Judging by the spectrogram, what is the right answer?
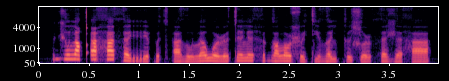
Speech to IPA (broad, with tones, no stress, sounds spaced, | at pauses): d͡ʒ o˦ l ɐ˦ qʼ e˦ h a˦ θ ɛ˨ rʲ a˨ p ʏ˨ t͡sʼ a˨ ð u˨ l ɐ˦ w o˨ ɭ ʏ˦ t e˦ l e˦ h ʏ˦ ɡ ɐ˨˦ lˠ o˦ ʂ y˨ tʲ ɐ˦ ð ɐ˦ lʲ k ʏ˨ ɕ o˨˦ ɭ θ ɛ˦ ʒ ɛ˨ h a˦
